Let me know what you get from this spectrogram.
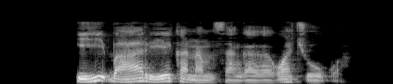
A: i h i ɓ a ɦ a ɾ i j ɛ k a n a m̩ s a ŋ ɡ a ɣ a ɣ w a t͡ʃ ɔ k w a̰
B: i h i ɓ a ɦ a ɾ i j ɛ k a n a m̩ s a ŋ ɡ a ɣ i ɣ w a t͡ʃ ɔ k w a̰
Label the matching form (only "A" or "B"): A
